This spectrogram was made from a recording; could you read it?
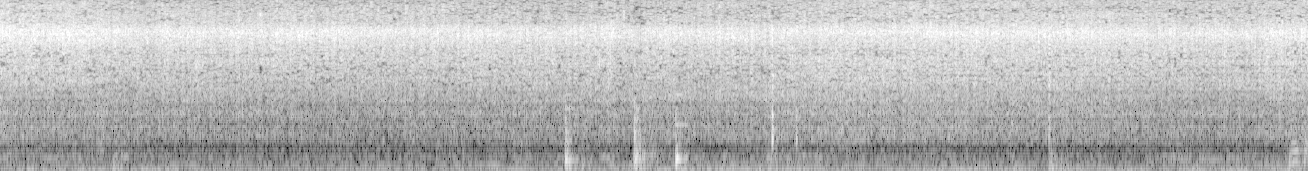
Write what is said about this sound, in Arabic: هسيب الفلفل يتحمر فيه.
